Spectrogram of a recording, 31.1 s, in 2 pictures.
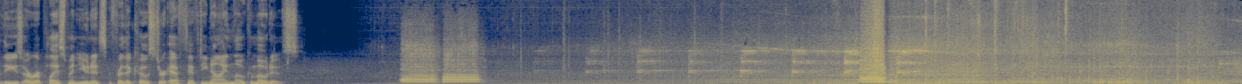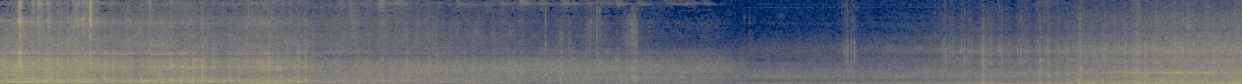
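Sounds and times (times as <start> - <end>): train wheels on rails: 4.4 - 31.0
train horn blasts: 5.0 - 6.2, 10.6 - 12.4.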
